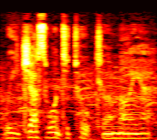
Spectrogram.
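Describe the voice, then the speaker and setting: An actor playing a hardened, cynical sellsword in a video game, giving blunt, grim warnings. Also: male voice, medium pitch, level tone, moderate pace, natural voice. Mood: firm. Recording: clear outdoor background noise.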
